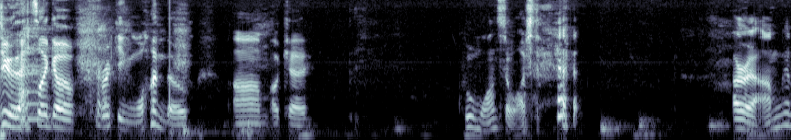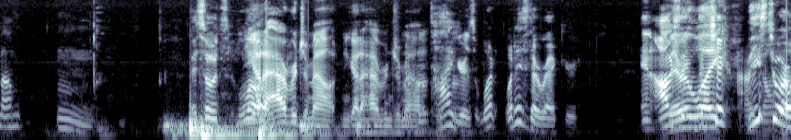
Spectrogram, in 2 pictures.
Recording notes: Still some production issues with the microphone.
